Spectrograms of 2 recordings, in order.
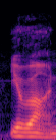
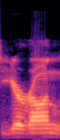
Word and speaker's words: Yaron: with euron brooke am i saying that right iran yes okay um i i have to ask do you get people saying it's pronounced euron like greyjoy and that's a first that is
